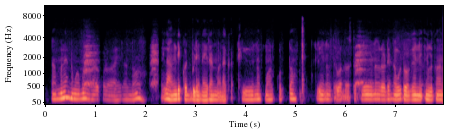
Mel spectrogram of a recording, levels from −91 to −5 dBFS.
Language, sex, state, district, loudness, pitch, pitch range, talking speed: Kannada, male, Karnataka, Mysore, -33 LUFS, 115 Hz, 110-120 Hz, 130 wpm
